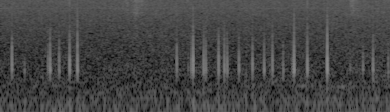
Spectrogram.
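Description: Long acrylic nails tap a flat pink silicone nail art mat lying on a table. The result is a quick series of soft, short, muted clicks with a mid-range tone and almost no ring, heard over a steady low rumble.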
